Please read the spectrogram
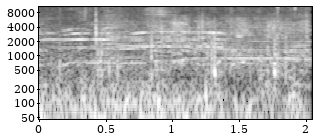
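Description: Steady low rumble of open-air ambience picked up by the podium microphones, with faint distant voices from the crowd.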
